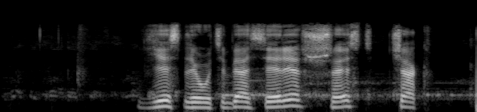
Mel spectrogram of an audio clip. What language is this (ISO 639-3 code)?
rus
